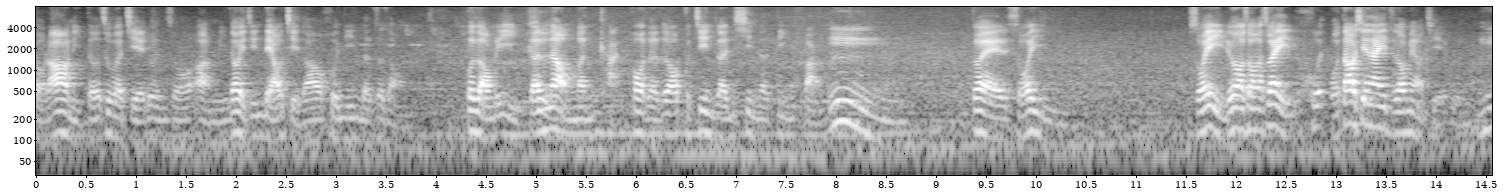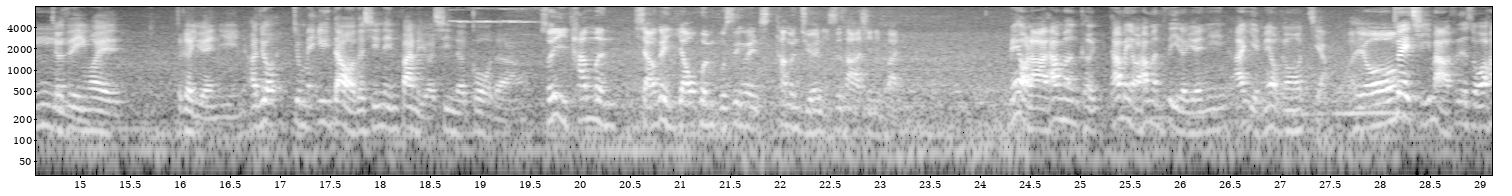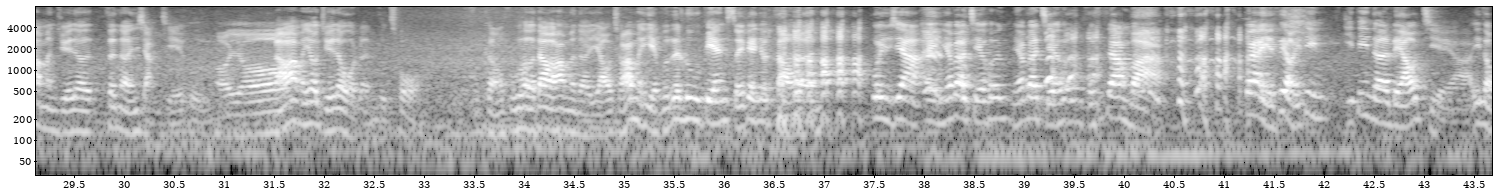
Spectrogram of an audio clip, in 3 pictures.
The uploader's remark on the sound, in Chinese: 錄音地點：Te en Té 山露露品茶。錄音設備：Samsung S8。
